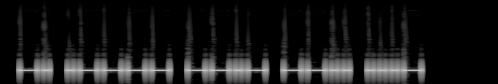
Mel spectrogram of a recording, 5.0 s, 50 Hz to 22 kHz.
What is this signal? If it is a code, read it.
Morse code, heard as a keyed tone, about 20 wpm, 700 Hz. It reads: N1QZV
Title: USA Call Signs - 5 Characters - Repeated 2x - 20wpm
